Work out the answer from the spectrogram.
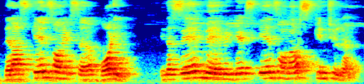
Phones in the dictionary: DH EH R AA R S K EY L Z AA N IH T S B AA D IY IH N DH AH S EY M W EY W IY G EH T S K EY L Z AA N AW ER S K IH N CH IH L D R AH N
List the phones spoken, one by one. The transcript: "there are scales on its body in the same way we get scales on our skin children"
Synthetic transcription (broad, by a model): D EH R AA R S K EY L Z AA N IH T S B AA D IY IH N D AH S EY M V EY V IY G EH T S K EY L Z AA N AW ER S K IH N CH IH L D R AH N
